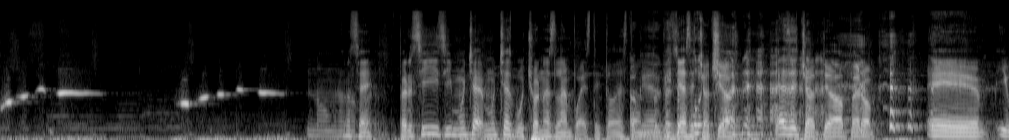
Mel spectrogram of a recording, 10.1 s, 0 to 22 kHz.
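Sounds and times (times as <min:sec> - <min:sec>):
person whistling a short melodic tune from a song: 0:00.0 - 0:01.1, 0:01.8 - 0:03.0
speech: 0:03.4 - 0:10.0
laughter: 0:06.6 - 0:10.0.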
